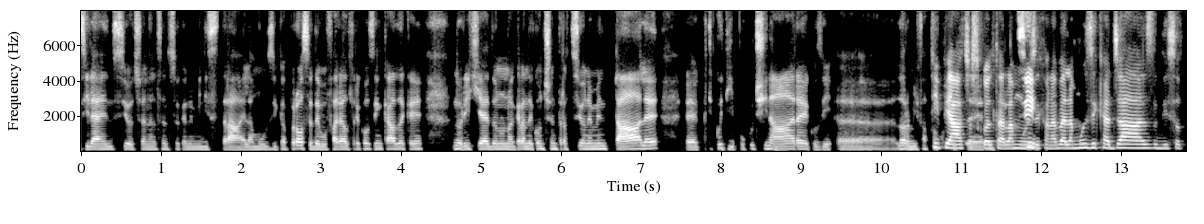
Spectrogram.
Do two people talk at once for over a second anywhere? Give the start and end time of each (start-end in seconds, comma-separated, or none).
10.6-12.0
